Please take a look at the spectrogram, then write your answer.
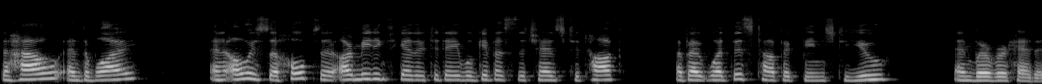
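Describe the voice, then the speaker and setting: A woman with a Canadian accent speaks at a moderate pace in a dark, mellow tone with ordinary pitch variation. The background is quiet. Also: medium pitch for a woman. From Canada. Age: 70s. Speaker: lecturer, feminist activist. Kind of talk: lecture.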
